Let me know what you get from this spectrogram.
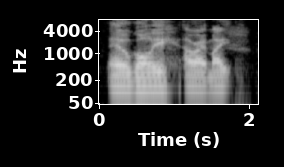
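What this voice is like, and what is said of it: Put-on Australian-sounding accent. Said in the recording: “That's fucking Australian. Whatever. I do Australian a little bit.”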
